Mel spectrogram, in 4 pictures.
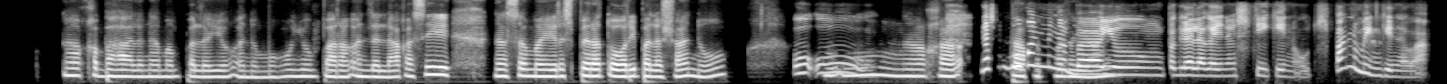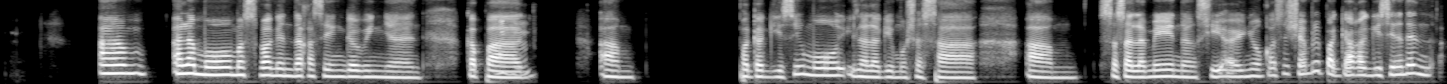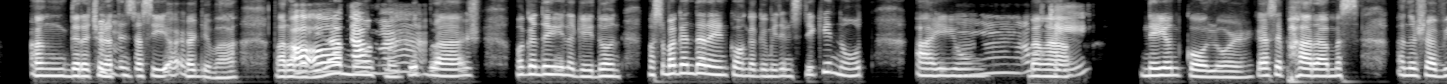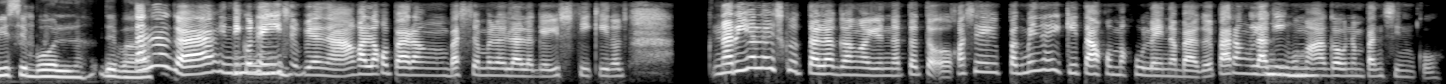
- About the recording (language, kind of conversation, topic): Filipino, advice, Paano mo maiiwasan ang madalas na pagkalimot sa pag-inom ng gamot o suplemento?
- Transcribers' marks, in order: tapping; "CR" said as "CRR"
